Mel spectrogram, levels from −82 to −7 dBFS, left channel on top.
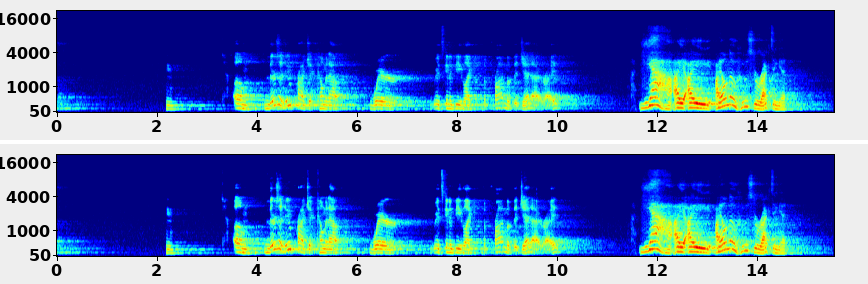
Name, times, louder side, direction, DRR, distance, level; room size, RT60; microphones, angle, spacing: voice 1, 3.5-5.7 6.3-6.9 7.5-10.1, right 2 dB, 80° right, 8 dB, 1.4 m, -30 dB
voice 2, 11.7-14.6, left 1 dB, 5° left, 7 dB, 0.5 m, -22 dB
27.5 x 17.0 x 5.6 m, 2.3 s
head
